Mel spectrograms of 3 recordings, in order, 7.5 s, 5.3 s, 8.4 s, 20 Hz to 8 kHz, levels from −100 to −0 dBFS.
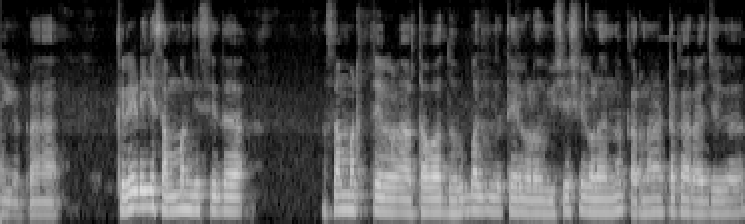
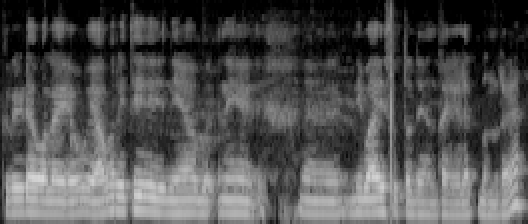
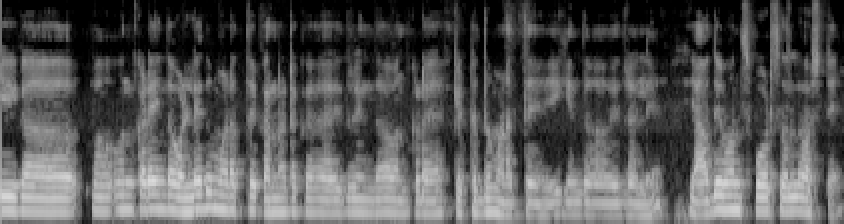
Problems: none marked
